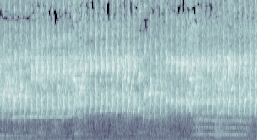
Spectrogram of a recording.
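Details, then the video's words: Lovebirds in a simulated singing competition, used to train a bird's nerve for contests: a dense, continuous high chattering trill pulsing about three times a second, many birds overlapping, with faint low murmurs beneath. "SIMULASI LOMBA TERBARU : TERBUKTI AMPUH MELATIH MENTAL LOVEBIRD"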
